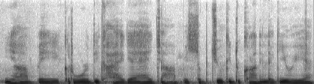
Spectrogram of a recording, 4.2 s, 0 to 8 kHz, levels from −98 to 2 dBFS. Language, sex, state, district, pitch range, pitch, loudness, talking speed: Hindi, male, Delhi, New Delhi, 115-120 Hz, 120 Hz, -15 LUFS, 215 wpm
